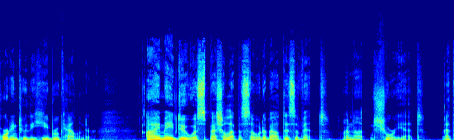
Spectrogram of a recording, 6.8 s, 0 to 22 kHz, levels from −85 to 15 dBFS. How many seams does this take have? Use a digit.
1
